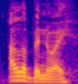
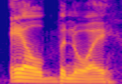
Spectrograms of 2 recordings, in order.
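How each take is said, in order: First: The name begins with 'ah-la'. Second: The name begins with 'ale'. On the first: The speaker calls it right. "I'm pronouncing it in my head Alabunny, Alabenoy" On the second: The speaker calls it wrong. "not not Ale Benoy"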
